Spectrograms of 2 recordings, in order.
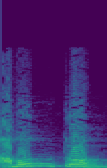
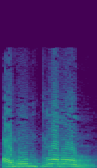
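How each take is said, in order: The two takes are said the same way.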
